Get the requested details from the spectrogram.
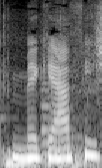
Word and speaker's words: McAfee: I have no like feelings either way towards him, but he was on the Pat McAfee show.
